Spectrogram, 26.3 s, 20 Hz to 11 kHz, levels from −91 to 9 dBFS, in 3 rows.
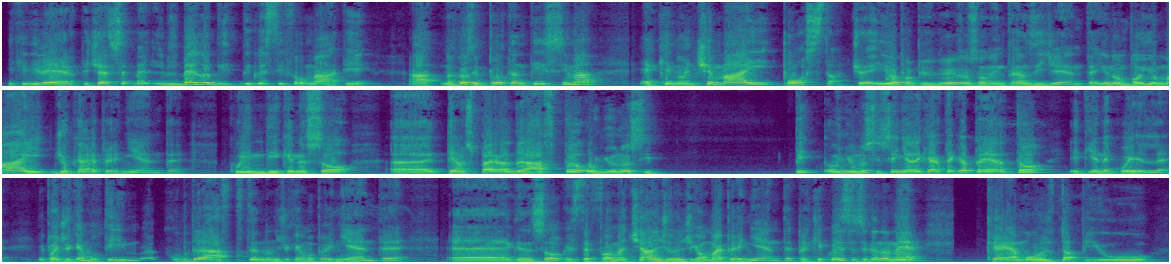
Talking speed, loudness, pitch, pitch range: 195 wpm, -11 LUFS, 145 Hz, 125-165 Hz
